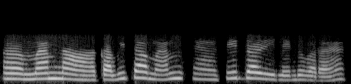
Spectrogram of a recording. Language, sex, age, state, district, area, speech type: Tamil, female, 45-60, Tamil Nadu, Mayiladuthurai, rural, conversation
